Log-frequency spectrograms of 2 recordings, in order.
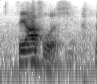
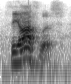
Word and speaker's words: Theophilus: In fact, he has a little article on who was who did Paul write Acts in, I can't pronounce his name, Theophilus. There you go, I got it. Theophilus.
